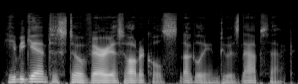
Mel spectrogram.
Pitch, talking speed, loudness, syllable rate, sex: 90 Hz, 200 wpm, -20 LUFS, 5.9 syllables/s, male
